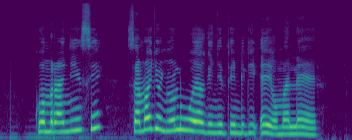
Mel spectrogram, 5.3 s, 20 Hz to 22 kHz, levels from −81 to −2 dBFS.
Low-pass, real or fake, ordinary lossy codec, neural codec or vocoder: 19.8 kHz; fake; none; codec, 44.1 kHz, 7.8 kbps, DAC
